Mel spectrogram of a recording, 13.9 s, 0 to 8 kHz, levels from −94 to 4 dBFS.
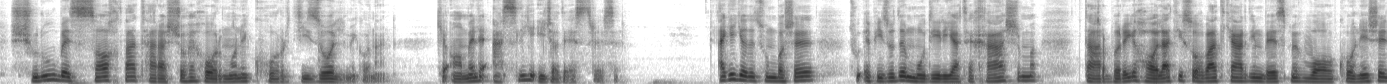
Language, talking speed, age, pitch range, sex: Persian, 110 wpm, 30-49, 105-140 Hz, male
